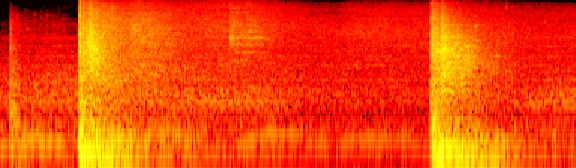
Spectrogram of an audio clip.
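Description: A grenade bursts with a loud, hissing blast.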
